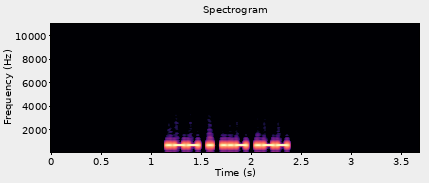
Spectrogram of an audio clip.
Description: Morse code, heard as a keyed tone, about 36 wpm, 700 Hz. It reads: WEUW
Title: Four Challenging Letter-Number Combinations 35wpm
